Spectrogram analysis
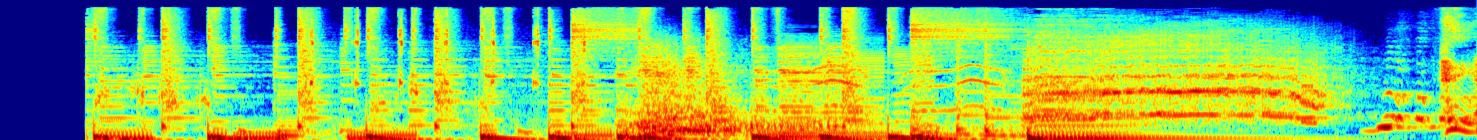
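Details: Lively, rhythmic music plays throughout with a person talking over it. No animal sound stands out.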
